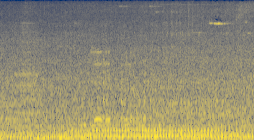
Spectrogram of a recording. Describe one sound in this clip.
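A motorcycle engine hums close by in traffic.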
